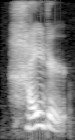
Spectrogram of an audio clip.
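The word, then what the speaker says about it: 入る: Versus hairu, it's just ru at the end. It's not ha-i-ru. The hi part is in the kanji.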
